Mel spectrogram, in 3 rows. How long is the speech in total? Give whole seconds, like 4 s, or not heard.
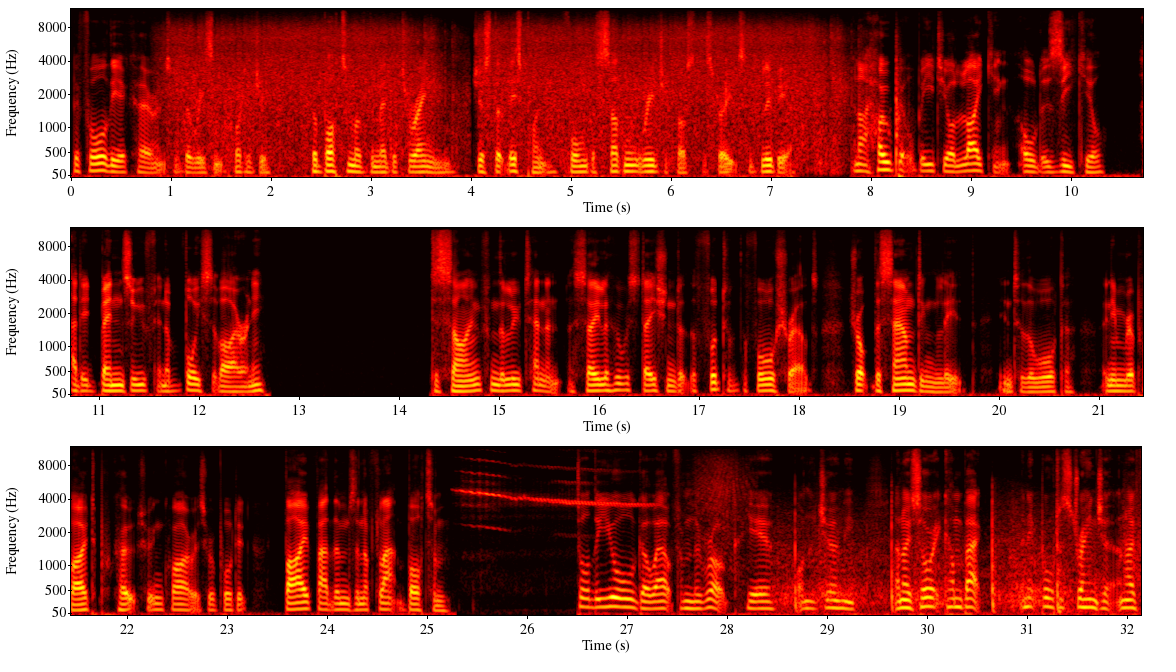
29 s.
